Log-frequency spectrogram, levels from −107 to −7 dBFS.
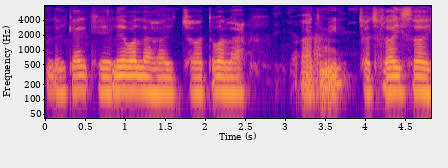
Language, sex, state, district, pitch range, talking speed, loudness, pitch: Bajjika, female, Bihar, Vaishali, 135-145 Hz, 135 wpm, -35 LUFS, 140 Hz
